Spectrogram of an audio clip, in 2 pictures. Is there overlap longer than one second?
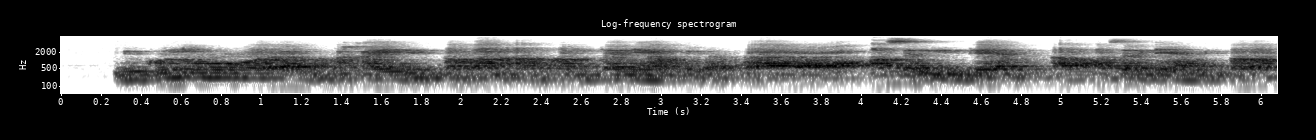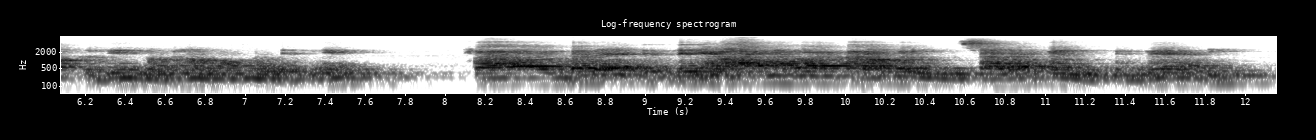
No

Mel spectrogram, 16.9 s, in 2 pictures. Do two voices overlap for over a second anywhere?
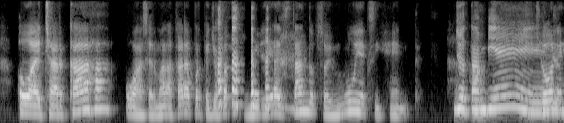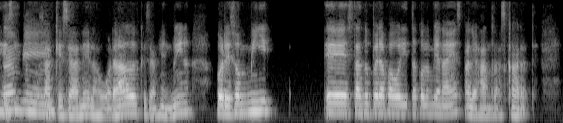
Yes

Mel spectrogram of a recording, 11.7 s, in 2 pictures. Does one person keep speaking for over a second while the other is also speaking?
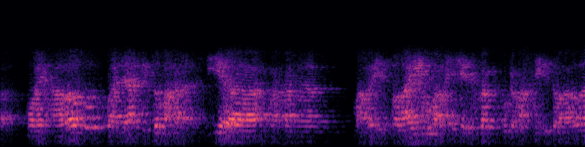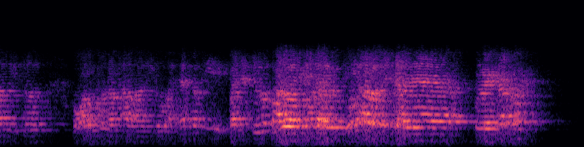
Yes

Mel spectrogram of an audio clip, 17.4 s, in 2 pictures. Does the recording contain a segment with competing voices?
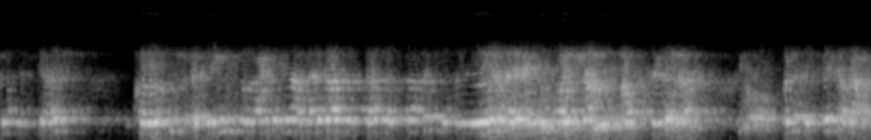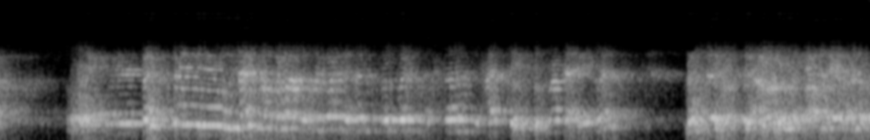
Yes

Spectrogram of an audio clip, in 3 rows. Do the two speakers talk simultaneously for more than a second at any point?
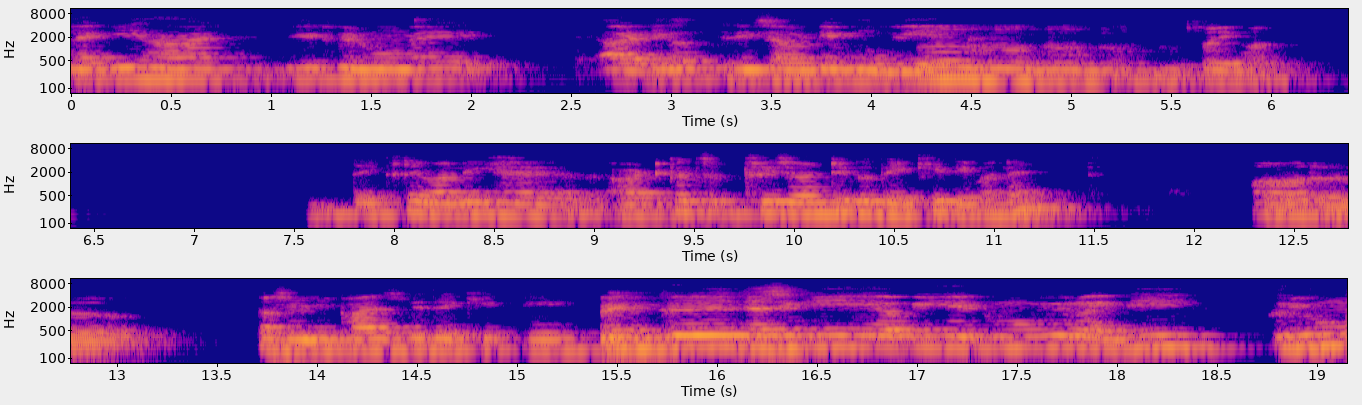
No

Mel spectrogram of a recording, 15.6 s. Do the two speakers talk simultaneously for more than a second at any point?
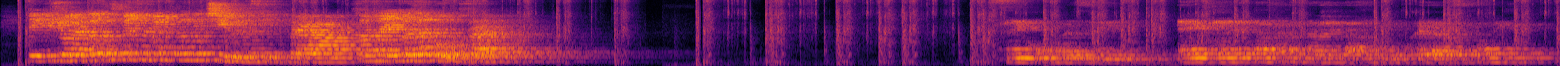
No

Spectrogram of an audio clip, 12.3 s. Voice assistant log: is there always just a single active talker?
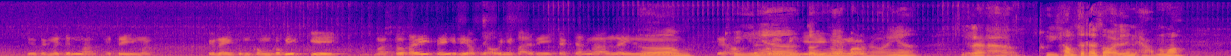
No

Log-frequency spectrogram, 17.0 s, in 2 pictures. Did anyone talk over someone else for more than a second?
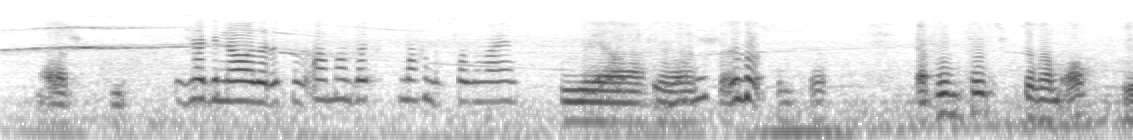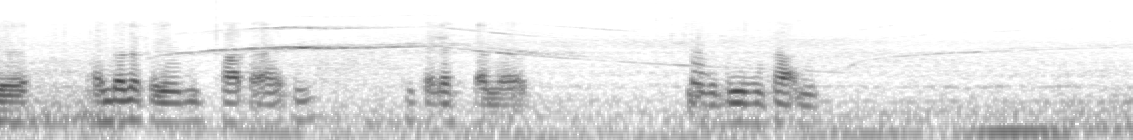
Yes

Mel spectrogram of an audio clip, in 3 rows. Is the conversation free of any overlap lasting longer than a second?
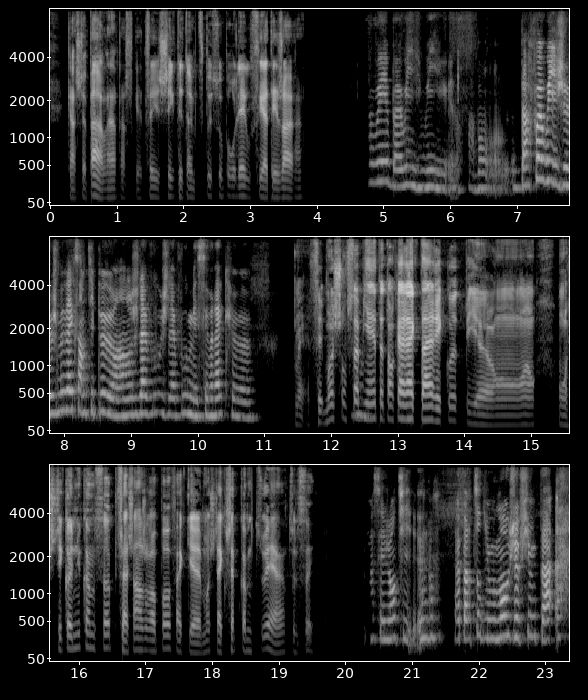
Yes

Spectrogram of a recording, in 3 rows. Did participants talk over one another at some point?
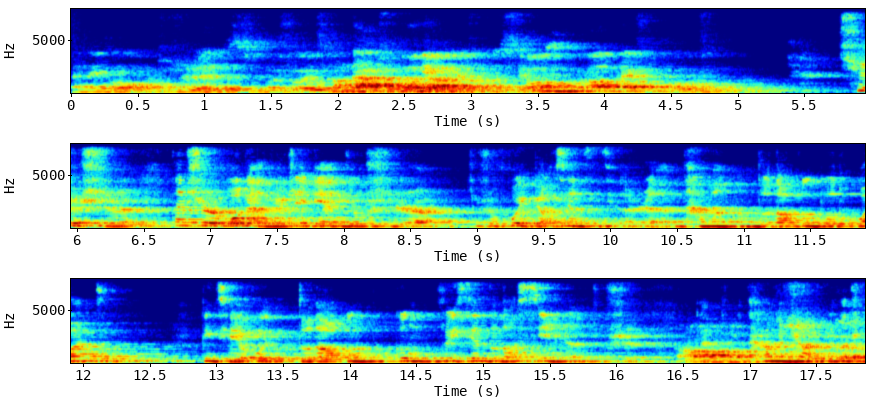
Yes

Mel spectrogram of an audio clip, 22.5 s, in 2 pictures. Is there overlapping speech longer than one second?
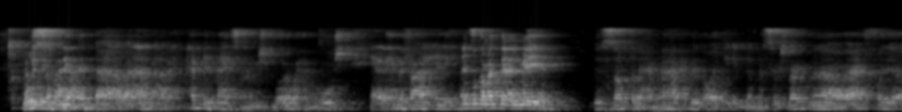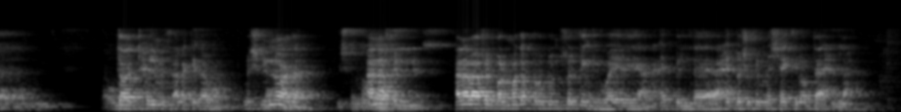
Yes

